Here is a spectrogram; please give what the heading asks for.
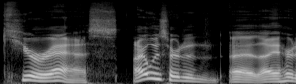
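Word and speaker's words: cuirass: it's actually it's pronounced curasse I always heard I heard it from multiple sources that it was pronounced like queerus but kiras it sounds like cure ass interesting interesting I always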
